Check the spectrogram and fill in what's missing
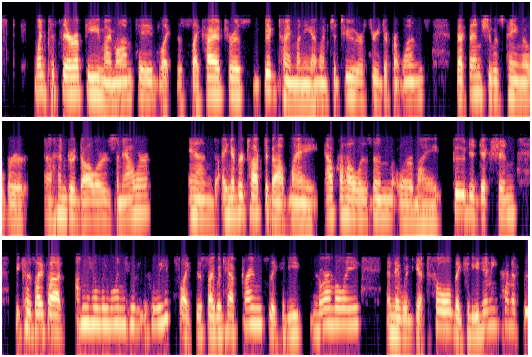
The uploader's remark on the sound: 100 Pounders Phone Meeting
